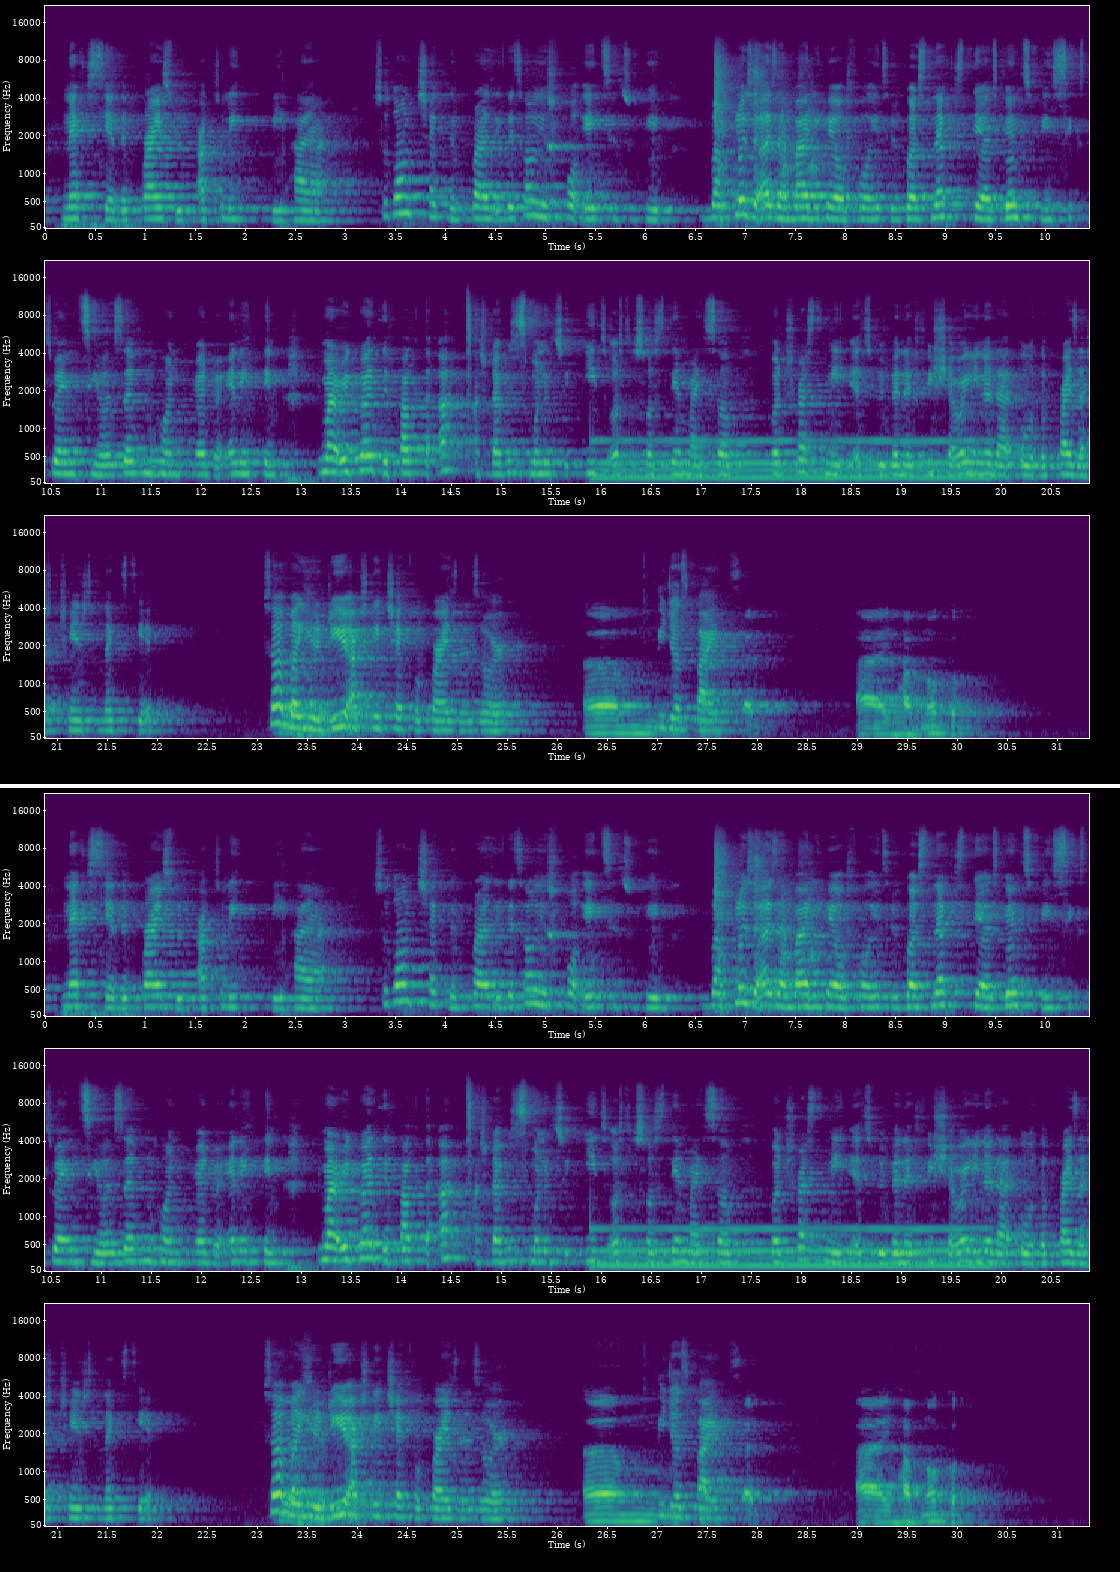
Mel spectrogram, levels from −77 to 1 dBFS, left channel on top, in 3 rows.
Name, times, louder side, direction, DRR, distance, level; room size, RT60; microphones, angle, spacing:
voice 1, 0.2-2.0 2.3-2.8 3.4-6.2 6.6-17.3 17.7-22.0 23.1-25.5 27.0-27.6, equal, 5° left, 6 dB, 0.8 m, -24 dB
sound 1, 15.9-20.0, right 2 dB, 70° right, 1.0 m, -29 dB
voice 2, 23.2-23.7 26.3-27.6 27.8-28.0 29.0-30.0, right 1 dB, 25° right, 8 dB, 0.9 m, -24 dB
12.0 x 12.0 x 8.7 m, 1.3 s
head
